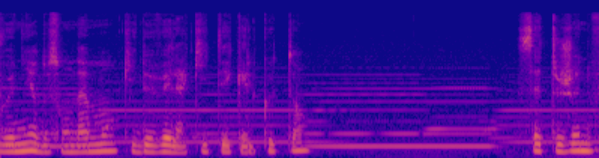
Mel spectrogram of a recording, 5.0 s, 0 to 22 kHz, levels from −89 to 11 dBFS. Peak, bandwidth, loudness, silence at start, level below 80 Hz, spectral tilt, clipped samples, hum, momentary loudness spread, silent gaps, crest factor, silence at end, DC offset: -20 dBFS; 15.5 kHz; -37 LUFS; 0 s; -80 dBFS; -5 dB/octave; under 0.1%; none; 15 LU; none; 18 dB; 0 s; under 0.1%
